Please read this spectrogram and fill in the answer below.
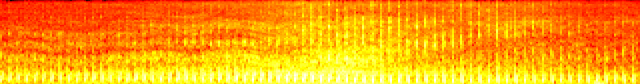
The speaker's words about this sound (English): That is not a street-legal motorbike. It looked like a... I don't know what it looked like. It looked like a scooter with super fat, knobby tires and no license plate.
